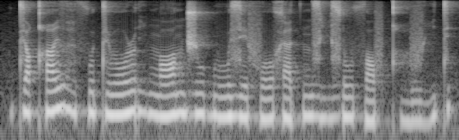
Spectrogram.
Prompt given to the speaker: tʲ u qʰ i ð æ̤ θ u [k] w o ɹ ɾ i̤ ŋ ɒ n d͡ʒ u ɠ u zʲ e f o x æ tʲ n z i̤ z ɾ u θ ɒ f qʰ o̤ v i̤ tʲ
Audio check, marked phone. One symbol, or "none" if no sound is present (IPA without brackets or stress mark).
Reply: tʲ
